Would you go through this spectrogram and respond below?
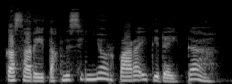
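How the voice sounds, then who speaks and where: Husky, expressive Filipino village woman. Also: medium pitch, brisk. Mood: deferential. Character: deferential, practical village woman, loyal household worker. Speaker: radio drama actor. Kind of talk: radio drama acting.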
